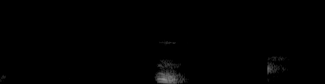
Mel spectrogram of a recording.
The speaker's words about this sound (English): Mm. He's hiccuping. He's hiccuping. That he is. Yes. Woo! Wow. Yes. His tongue is blue. He is hiccuping as we speak.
